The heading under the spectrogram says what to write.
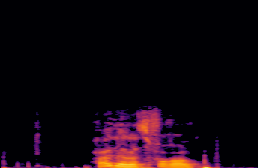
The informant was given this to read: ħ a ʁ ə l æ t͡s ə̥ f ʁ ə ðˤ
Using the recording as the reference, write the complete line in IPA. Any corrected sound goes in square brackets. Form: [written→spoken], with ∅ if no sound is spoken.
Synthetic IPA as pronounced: ħ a [ʁ→ð] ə [l→ɾ] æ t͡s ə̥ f ʁ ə ðˤ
